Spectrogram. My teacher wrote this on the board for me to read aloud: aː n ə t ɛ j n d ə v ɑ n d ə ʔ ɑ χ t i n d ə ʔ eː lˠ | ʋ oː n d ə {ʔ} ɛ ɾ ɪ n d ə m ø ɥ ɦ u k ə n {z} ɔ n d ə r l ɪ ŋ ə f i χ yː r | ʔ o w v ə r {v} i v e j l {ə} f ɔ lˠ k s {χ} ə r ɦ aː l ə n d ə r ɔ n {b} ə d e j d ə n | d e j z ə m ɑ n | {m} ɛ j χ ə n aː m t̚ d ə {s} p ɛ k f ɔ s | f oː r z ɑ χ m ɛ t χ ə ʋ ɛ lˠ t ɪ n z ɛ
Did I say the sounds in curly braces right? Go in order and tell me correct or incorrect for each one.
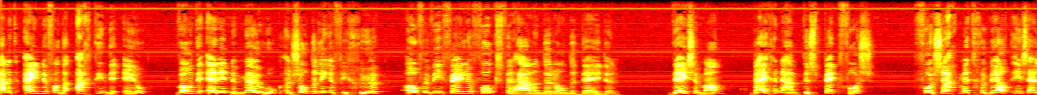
correct, correct, incorrect: ʋ, correct, incorrect: f, incorrect: d, incorrect: b, correct

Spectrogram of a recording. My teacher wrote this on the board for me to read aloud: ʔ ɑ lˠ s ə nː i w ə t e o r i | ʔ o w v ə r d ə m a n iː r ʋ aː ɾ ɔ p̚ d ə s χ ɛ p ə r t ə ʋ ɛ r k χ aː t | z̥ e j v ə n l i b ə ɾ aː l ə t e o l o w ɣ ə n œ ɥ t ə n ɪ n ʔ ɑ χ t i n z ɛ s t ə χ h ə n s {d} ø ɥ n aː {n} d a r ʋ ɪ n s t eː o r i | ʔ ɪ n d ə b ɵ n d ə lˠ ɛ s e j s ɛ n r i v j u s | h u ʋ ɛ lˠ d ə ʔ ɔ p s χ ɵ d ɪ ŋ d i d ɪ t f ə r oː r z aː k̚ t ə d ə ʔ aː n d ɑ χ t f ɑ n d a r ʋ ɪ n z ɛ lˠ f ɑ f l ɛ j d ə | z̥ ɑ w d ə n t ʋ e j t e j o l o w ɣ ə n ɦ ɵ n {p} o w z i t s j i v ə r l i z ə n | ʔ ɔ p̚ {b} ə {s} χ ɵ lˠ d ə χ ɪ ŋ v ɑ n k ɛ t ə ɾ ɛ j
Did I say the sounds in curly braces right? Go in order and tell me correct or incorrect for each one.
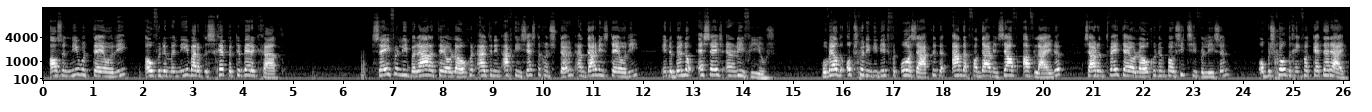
incorrect: t, correct, correct, correct, correct

